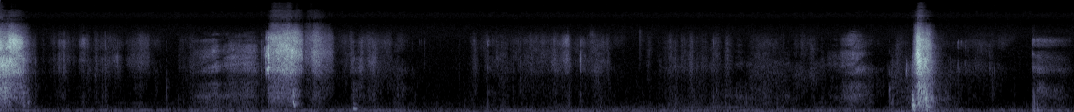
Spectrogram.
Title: Chhinkni Sneezes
